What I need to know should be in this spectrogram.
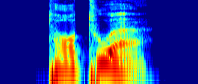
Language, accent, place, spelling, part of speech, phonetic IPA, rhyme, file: German, Germany, Berlin, Tortur, noun, [tɔʁˈtuːɐ̯], -uːɐ̯, De-Tortur.ogg
- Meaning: 1. torture 2. ordeal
